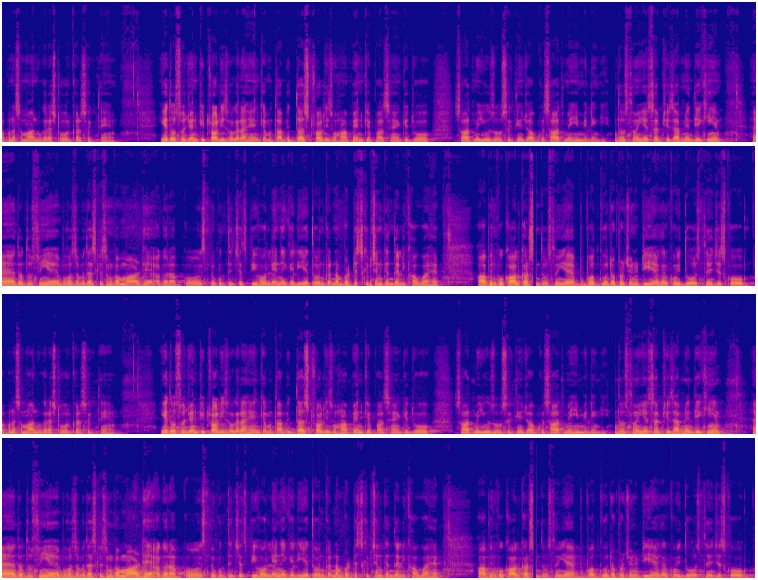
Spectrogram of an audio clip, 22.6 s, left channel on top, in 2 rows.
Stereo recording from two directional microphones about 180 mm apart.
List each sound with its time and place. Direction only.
0.0 s a man's voice: 25° left (ahead or behind); by 13.9 s 10° left (ahead or behind)
14.1 s speech: 25° left (ahead or behind)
